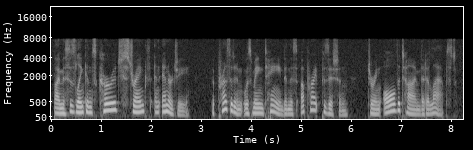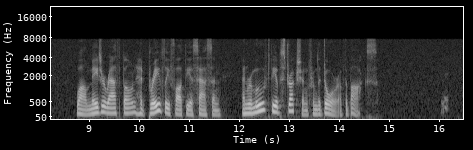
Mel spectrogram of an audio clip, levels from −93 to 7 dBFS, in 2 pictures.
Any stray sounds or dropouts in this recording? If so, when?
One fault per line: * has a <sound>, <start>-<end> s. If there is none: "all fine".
* has a laugh, 16.0-16.2 s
